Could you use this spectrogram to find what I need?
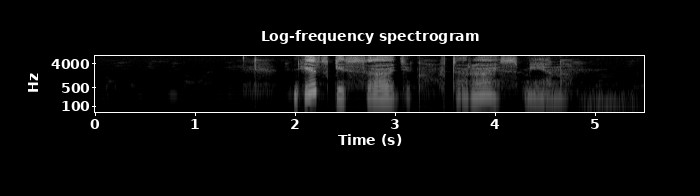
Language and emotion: Russian, sad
